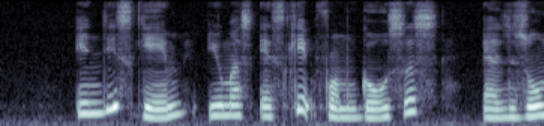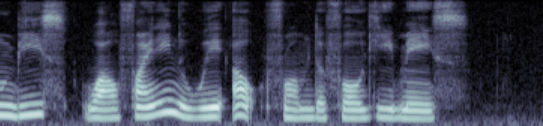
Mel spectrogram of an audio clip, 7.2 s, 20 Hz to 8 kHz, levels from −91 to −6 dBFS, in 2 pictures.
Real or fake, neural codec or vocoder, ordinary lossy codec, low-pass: real; none; none; none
